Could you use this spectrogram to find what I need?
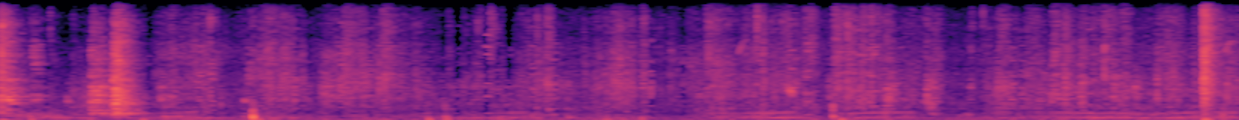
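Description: Leaves rustle as branches are pulled and shaken.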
